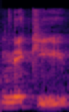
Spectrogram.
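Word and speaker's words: Knickey: closet um i forgot about this brand called nikki they are in uh like an underwear brand it's spelled k-n-i-c-k-e-y and they will recycle your like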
